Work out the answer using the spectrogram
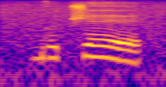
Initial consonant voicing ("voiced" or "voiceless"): voiced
